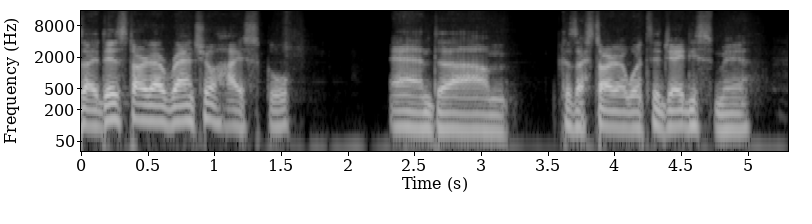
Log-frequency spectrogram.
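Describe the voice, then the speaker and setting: Against a silent background in a very clean recording, a man with a Spanish accent speaks at a moderate pace with ordinary pitch variation. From Las Vegas, Nevada, Mexican-American family. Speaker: chiropractor. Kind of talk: interview. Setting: chiropractic office, live.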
